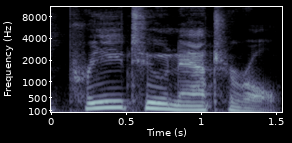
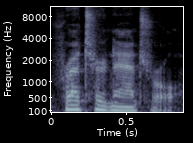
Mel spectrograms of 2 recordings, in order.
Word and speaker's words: preternatural: Marines, which is preternatural, which the English want to pronounce as pre-to-natural instead of preternatural, which is the actual pronunciation.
